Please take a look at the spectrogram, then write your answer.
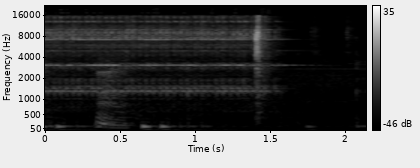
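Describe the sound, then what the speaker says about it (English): A timer goes off with a short electronic ringing burst partway through, over faint background clatter and bumps indoors, with no speech. "Well, there's my timer."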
